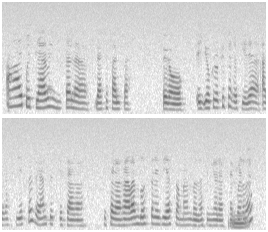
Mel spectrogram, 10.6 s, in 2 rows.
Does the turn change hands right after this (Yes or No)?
Yes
